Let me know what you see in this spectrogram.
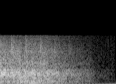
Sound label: crash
